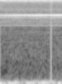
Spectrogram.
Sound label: Hydrophone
